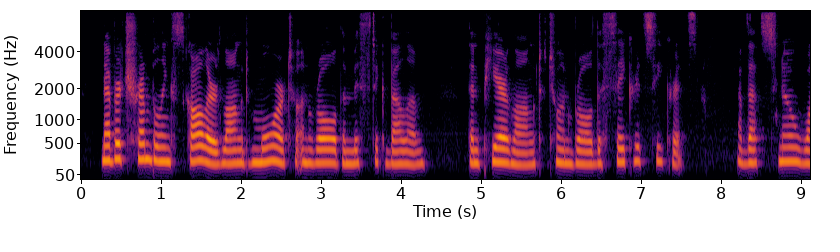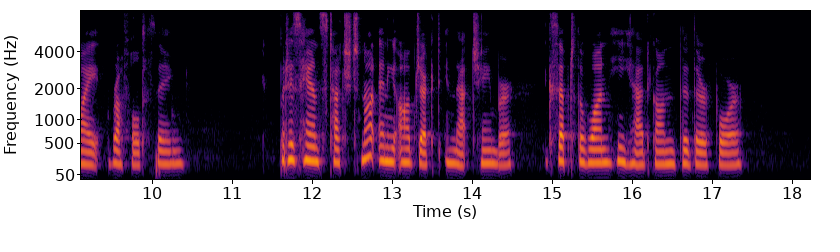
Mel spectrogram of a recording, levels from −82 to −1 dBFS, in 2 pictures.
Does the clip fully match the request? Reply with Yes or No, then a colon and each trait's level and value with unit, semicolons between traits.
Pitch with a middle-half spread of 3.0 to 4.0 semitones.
No: narrow, 2.5 semitones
